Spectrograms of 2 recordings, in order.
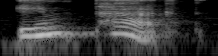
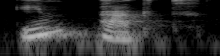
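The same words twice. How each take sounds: First: The stress is on the second syllable. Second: The stress is on the first syllable. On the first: It is used as a verb. "It's a verb" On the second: It is used as a noun. "The first impact is a noun"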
